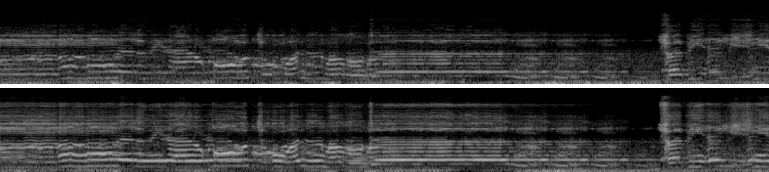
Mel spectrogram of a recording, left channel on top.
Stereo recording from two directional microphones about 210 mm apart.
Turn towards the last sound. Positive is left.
turn(degrees=-45)  # may be behind; listen again after turning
